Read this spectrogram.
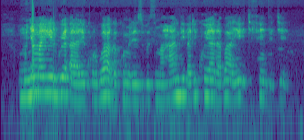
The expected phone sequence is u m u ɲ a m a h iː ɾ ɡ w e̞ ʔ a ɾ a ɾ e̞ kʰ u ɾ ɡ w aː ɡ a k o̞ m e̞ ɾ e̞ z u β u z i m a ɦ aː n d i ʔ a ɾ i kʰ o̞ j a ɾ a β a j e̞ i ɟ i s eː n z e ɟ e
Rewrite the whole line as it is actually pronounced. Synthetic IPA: u m u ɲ a m a h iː ɾ ɡ w e̞ ʔ a ɾ a ɾ e̞ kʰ u ɾ ɡ w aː ɡ a k o̞ m e̞ ɾ e̞ z u β u z i m a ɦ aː n d i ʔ a ɾ i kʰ o̞ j a ɾ a β a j e̞ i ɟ i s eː n z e ɟ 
